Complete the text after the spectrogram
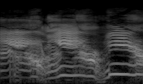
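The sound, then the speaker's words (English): Two cats, one of them black, yowl loudly in a fight as one locks its jaw on the other, with drawn-out wavering howls that rise and dip in pitch, briefly breaking before another harsh wail. No one speaks. “The cat pounces, locks its mouth on the cat's eye.”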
